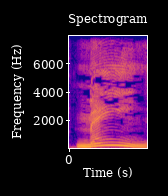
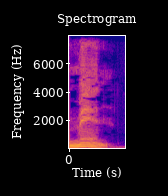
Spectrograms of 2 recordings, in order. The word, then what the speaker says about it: main: main 是主要的 main, 不要念成 man, man idea, 要 main idea, a pain, painful,不要念成 painful, 所以每一个发音呢，这个 a 加 n 的音的时候，一定要念成 a pain pain in my chest when I breathe.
